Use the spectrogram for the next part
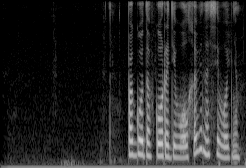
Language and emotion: Russian, positive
